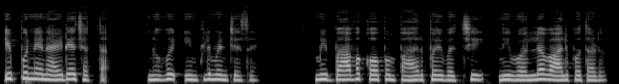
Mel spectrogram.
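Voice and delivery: usual speaking voice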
